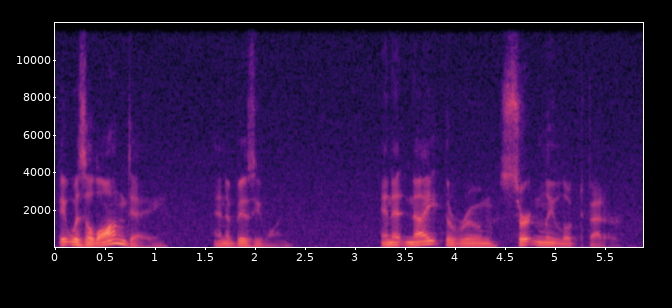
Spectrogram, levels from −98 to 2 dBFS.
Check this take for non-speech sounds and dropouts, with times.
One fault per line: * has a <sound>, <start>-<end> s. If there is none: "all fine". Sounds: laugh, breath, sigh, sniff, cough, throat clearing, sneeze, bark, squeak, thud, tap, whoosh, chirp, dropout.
all fine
